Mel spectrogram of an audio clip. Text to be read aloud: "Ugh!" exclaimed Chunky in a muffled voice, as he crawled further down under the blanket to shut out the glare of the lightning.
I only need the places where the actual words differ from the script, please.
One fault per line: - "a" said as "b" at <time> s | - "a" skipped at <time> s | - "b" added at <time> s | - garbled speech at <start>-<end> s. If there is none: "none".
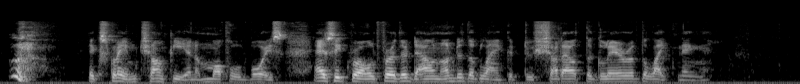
none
